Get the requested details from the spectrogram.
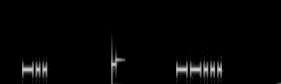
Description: Morse code, heard as a keyed tone, about 34 wpm, 700 Hz. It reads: D 7
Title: Single Letter-Number Alt - Rapid-Fire 35wpm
